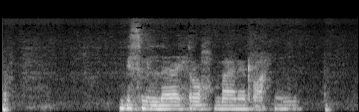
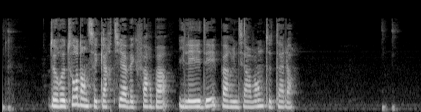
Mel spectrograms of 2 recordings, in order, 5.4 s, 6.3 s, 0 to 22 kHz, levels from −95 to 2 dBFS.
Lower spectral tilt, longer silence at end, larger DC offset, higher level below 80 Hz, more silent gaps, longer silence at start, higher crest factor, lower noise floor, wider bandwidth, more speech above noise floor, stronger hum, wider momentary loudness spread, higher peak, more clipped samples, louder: first, -8 dB/octave vs -5.5 dB/octave; about the same, 0.45 s vs 0.4 s; neither; first, -44 dBFS vs -60 dBFS; neither; about the same, 0.05 s vs 0.05 s; about the same, 16 dB vs 18 dB; second, -55 dBFS vs -66 dBFS; about the same, 11 kHz vs 11.5 kHz; second, 36 dB vs 49 dB; neither; first, 21 LU vs 10 LU; about the same, -4 dBFS vs -2 dBFS; neither; about the same, -20 LUFS vs -18 LUFS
